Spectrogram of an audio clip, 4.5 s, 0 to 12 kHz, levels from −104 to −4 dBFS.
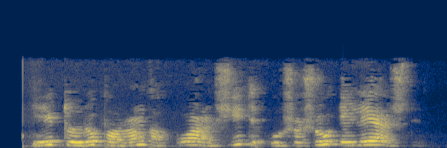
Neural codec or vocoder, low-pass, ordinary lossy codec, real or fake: none; 7.2 kHz; AAC, 32 kbps; real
